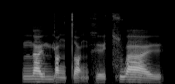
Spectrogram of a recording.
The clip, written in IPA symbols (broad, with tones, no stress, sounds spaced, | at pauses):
n̪ a˦ ɪ̯ m j ɑ˨ ŋ t̪ ɑ̰˨˩ ŋ x e˦ ɪ̯ t͡s w a˥˨ ɪ̯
